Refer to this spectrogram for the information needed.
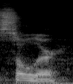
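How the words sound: It is said with an American pronunciation. "But in America, it's solar"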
